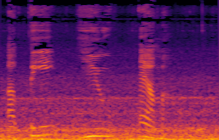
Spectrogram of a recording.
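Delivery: A B U M spelled letter by letter. Shown as a demonstration. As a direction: spell A B U M out slowly. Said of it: "spelling it out".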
